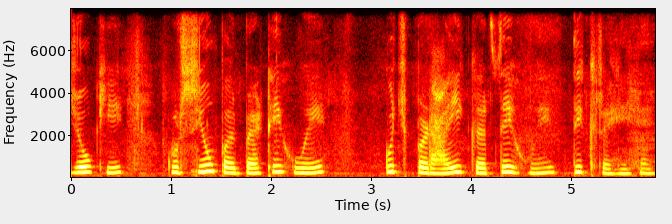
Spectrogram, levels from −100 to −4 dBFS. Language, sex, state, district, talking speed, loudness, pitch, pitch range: Hindi, female, Himachal Pradesh, Shimla, 135 wpm, -17 LUFS, 250 Hz, 225-270 Hz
